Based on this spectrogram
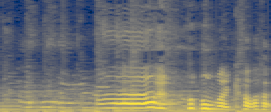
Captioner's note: laughing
